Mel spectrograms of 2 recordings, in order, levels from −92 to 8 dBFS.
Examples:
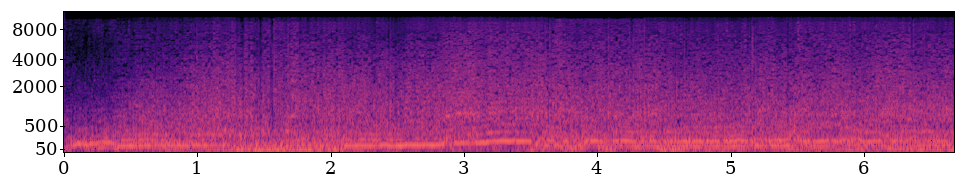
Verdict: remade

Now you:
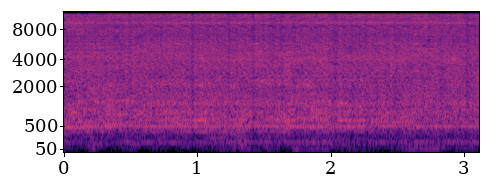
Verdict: remade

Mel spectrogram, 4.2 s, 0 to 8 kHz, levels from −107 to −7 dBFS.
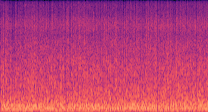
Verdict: recorded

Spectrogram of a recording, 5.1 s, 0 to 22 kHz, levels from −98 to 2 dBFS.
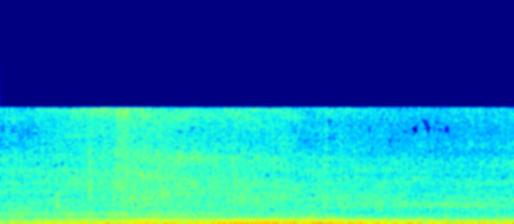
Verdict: recorded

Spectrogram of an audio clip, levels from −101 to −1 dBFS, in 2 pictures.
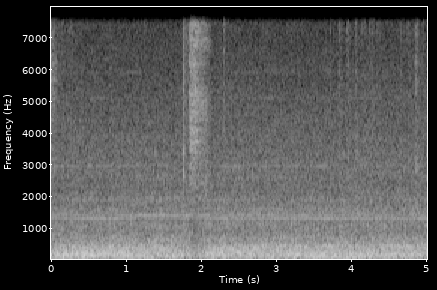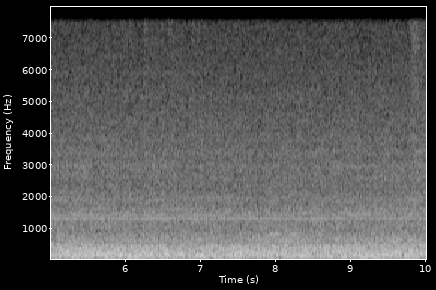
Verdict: recorded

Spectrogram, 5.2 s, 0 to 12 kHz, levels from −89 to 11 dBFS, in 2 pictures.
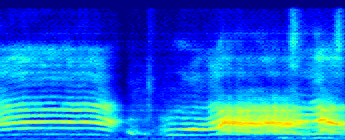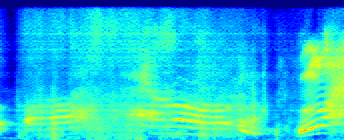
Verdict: remade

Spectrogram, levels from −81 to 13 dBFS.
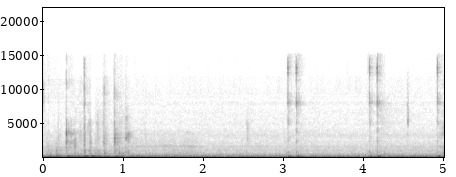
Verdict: remade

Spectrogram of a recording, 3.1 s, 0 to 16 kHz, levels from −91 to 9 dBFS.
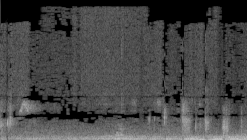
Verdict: recorded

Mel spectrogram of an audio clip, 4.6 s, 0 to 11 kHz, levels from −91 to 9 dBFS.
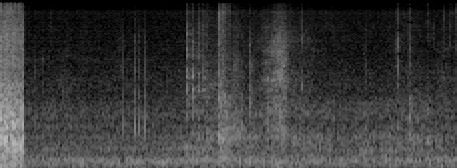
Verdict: remade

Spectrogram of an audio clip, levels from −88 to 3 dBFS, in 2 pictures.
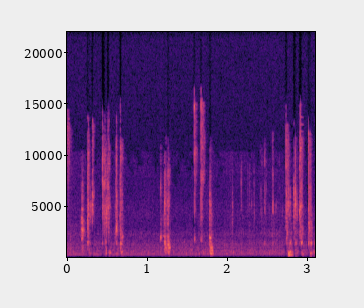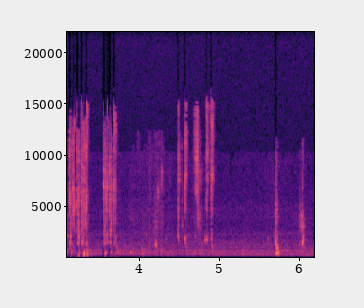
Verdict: recorded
